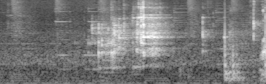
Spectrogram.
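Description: Ice clinking in a drinking glass as it is lowered, then the glass set down on a table with one sharp knock near the end.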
